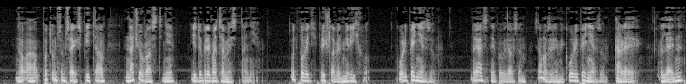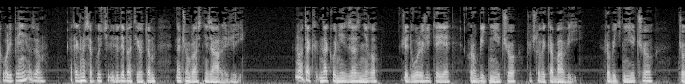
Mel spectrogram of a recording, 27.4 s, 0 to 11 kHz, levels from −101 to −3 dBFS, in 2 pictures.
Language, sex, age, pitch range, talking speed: Slovak, male, 60-79, 100-120 Hz, 130 wpm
